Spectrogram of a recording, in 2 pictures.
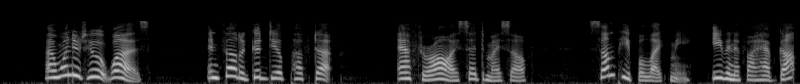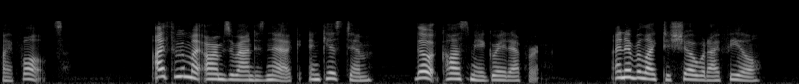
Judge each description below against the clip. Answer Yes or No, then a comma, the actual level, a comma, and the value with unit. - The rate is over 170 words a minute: Yes, average, 200 wpm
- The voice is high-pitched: Yes, high, 235 Hz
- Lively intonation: Yes, wide, 6.4 semitones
